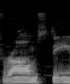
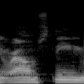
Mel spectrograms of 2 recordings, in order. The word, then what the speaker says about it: Rammstein: I hear it pronounced both. Rammstein. Rammstein.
